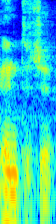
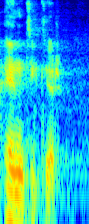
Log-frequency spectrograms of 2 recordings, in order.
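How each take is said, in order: First: It follows the American colleague's pronunciation. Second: It follows the Egyptian teachers' pronunciation. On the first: The speaker calls it right. "بعد ما عرفت المعلومة كلها هتلاقيني بقول انتجر" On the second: The speaker calls it wrong. "قبل ما اعرف المعلومة ه- هتلاقيني بقول فيها انتجر"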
